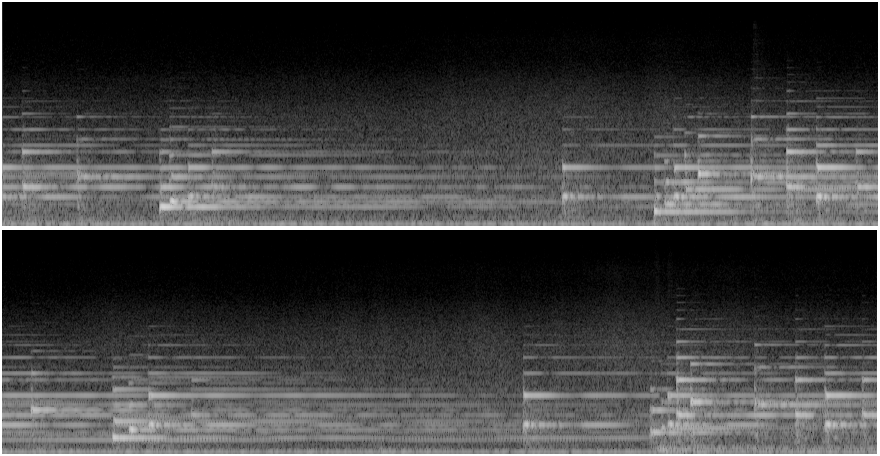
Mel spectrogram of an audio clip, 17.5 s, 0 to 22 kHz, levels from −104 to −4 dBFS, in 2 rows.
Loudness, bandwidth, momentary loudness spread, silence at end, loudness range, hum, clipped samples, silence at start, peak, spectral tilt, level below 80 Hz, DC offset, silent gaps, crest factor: -35 LUFS; 6.6 kHz; 18 LU; 0 s; 11 LU; none; under 0.1%; 0 s; -16 dBFS; -8 dB/octave; -48 dBFS; under 0.1%; none; 20 dB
